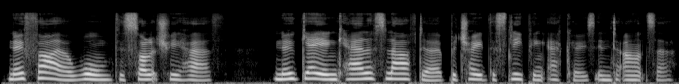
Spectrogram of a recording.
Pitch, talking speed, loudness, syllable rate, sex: 225 Hz, 150 wpm, -16 LUFS, 4.8 syllables/s, female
